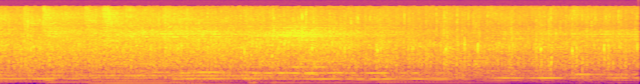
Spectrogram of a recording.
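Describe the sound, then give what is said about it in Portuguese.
A church audience applauds people who have just decided to follow Jesus, a dense wash of clapping sustained throughout, with soft organ or keyboard chords holding underneath. “Você pode aplaudir essas pessoas que decidiram por Jesus?”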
